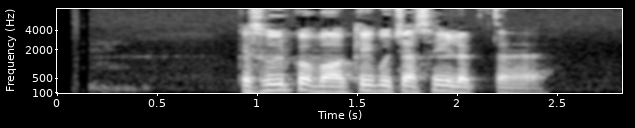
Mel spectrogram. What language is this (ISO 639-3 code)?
urd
